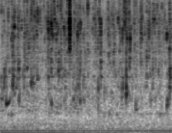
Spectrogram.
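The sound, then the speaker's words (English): Water in an archaeological flotation tank cascades from a large top pool down from bucket to bucket, making a faint, steady trickling and splashing with no talk. “You've got a huge pool at the top, probably about, I don't know, a metre by a metre, and then it cascades down from bucket to bucket, like a waterfall.”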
